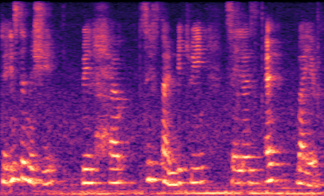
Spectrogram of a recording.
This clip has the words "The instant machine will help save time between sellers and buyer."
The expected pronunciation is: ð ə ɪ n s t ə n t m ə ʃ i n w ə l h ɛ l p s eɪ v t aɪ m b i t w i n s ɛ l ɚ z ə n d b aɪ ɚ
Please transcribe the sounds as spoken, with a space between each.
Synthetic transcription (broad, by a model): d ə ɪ s t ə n m ə ʃ i n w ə l h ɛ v s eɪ f t aɪ m b i t w i n s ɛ l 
